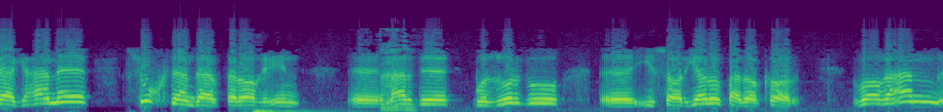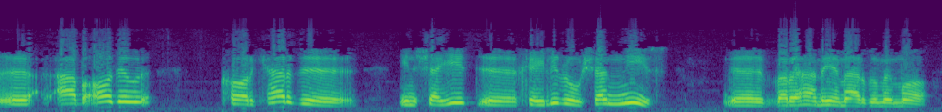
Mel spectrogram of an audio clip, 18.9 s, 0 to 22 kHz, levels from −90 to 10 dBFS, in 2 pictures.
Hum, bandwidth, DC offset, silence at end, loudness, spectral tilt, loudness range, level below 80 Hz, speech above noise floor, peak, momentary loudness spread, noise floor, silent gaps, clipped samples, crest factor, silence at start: none; 7.6 kHz; under 0.1%; 0.15 s; -10 LUFS; -7 dB/octave; 1 LU; -36 dBFS; 44 dB; 0 dBFS; 7 LU; -52 dBFS; none; under 0.1%; 10 dB; 0 s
